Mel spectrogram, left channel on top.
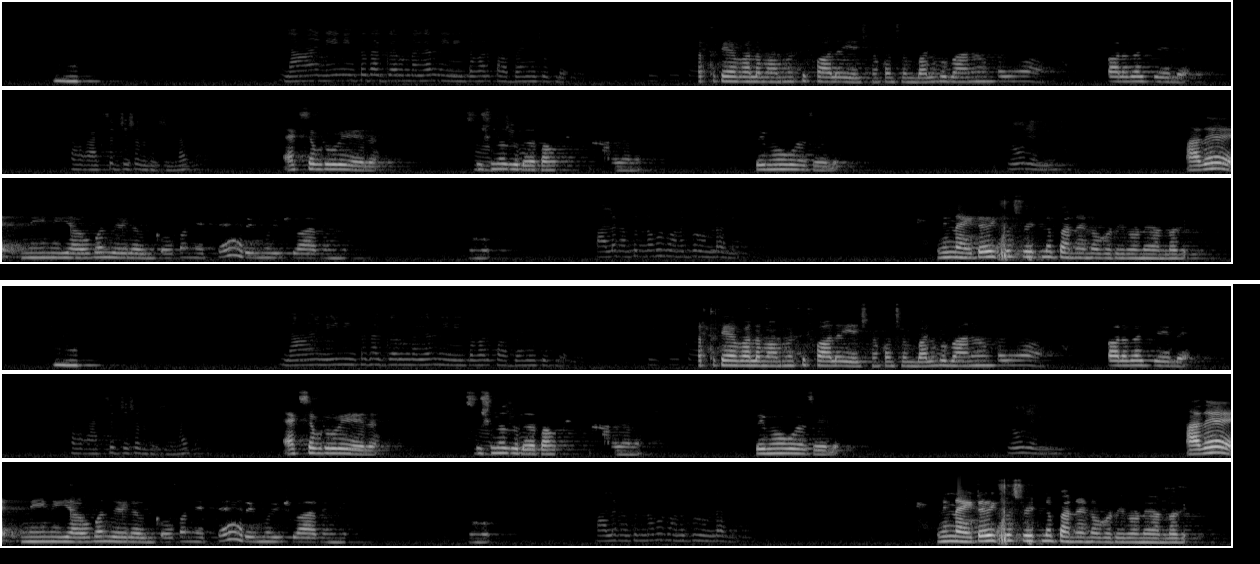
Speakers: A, on the right; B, on the left.
A: అ
B: నా నేను ఇంత దగ్గర గరున్న గని నేను ఇంత వరకు ఆ అబ్బాయినే చుల్లే
A: ఇగ వాళ్ళ మమ్మీకి ఫాలో చేసిన కొంచెం బలుకు బాగానే ఉంటది కదా ఫాల్లోప్ చేయలే
B: ఆమెకు యాక్సెప్ట్ చేసేది <unintelligible>
A: యాక్సెప్ట్ కూడా చేయలే చూషిందో
B: హ్మ్. రిమూవ్
A: చూడలేదో
B: చెయ్.
A: పాపం పాడుగాను రిమూవ్ గుడా చేయలే
B: నువ్వు జేయ్
A: అదే నేను ఇగ ఓపెన్ చేయలేదు ఇంకా ఓపెన్ చేత్తే రిమూవ్ ఇష్యూ యాప్ <unintelligible>
B: వాళ్ళకి అంత ఉన్నప్పుడు మనకి కూడా ఉండాలి
A: నేను నైటే రిక్వెస్ట్ పెట్టిన పన్నెండు ఒకటింటి రెండు గంటలకి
